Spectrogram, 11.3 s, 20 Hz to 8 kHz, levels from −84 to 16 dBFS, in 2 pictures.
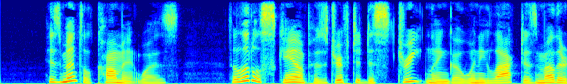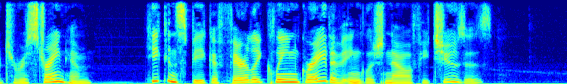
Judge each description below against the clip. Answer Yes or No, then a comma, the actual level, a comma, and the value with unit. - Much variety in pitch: Yes, wide, 6.4 semitones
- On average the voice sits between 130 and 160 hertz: No, high, 200 Hz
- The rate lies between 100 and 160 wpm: No, average, 175 wpm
